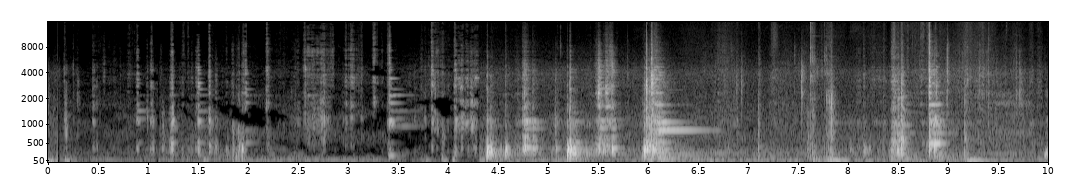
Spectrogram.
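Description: Metal clicks and knocks as a large chrome hubcap is worked off a car's rear wheel, getting louder partway through. About six seconds in there is a sharp clank with a short metallic ring.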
